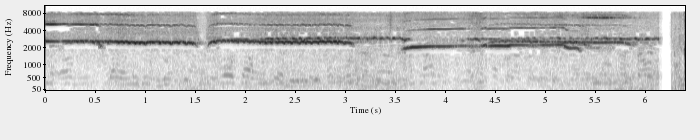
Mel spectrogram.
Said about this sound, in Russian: Митингующие после соревнования повернулись лицом к Пражскому граду, начали свистеть и выкрикивать лозунги.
